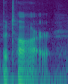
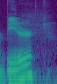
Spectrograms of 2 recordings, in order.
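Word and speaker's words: Betar: name is Timothy John Batar Batar Batar b-e-t-a-r or beater probably better oh that's spelled but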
